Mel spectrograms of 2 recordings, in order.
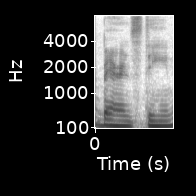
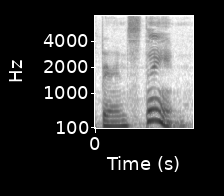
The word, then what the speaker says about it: Berenstain: as well with everyone else however it's not Berenstein it's Berenstain yeah at least here it is now interesting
